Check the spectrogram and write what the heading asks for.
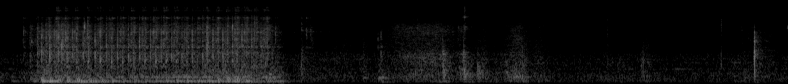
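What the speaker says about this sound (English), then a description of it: "I'm gonna go ahead and do a couple extra stitches out of the seam allowance right here over this connector." Sewing machine stitching extra reinforcing stitches over a connector in the seam allowance of an Oxbow Overnight Tote bag, a steady close mechanical whir and patter for about three seconds, then quiet handling and faint clicks.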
